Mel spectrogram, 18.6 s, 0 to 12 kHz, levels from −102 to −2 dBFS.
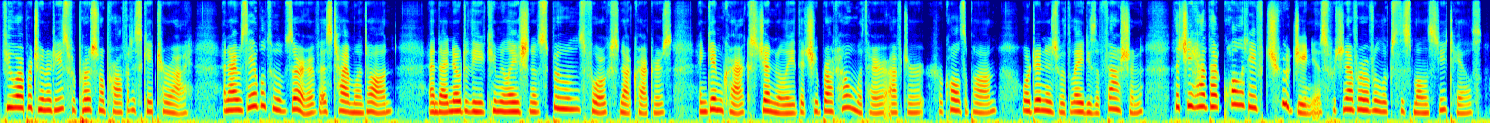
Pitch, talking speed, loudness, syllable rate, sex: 240 Hz, 195 wpm, -19 LUFS, 5.8 syllables/s, female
